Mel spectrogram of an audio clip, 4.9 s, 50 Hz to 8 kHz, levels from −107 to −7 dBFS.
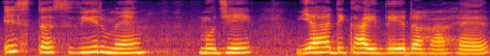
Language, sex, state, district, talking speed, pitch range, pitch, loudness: Hindi, female, Madhya Pradesh, Dhar, 110 wpm, 225-260 Hz, 240 Hz, -15 LUFS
